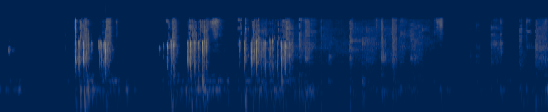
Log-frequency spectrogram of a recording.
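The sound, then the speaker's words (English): Typing on a computer keyboard: irregular bursts of rapid, crisp keystrokes separated by short pauses, with the clicking thinning out toward the end. “can listen to me type”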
